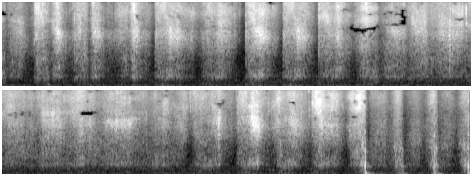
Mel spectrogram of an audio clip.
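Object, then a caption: Lemon sherbet shaved ice scraped with a wooden spoon. A wooden spoon digs and scrapes through the icy surface of pale yellow, granular lemon sherbet shaved ice in a cup held in the hand. It makes a steady run of bright, gritty crunching strokes, roughly three per second and unevenly spaced. A few sharper crunches stand out near the end.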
